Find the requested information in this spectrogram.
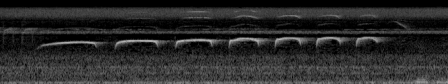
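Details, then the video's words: Tufted antshrike, a wild bird that is very hard to observe: a series of about eight clear whistled notes, each rising then falling, repeated roughly twice per second over a steady high hiss, with a voice briefly at the end. "Canto da Borralhara"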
